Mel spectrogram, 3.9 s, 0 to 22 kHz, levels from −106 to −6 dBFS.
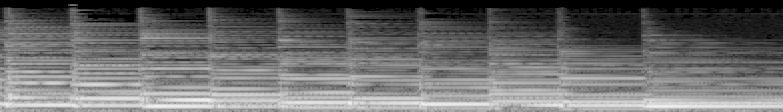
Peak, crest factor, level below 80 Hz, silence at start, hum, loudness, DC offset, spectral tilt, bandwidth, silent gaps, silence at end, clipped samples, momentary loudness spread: -6 dBFS; 12 dB; -46 dBFS; 0 s; none; -19 LUFS; under 0.1%; -7 dB/octave; 10.5 kHz; none; 0 s; under 0.1%; 5 LU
